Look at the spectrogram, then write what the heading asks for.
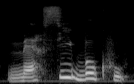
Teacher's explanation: As you can hear, I don't say the P at the end of beaucoup.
